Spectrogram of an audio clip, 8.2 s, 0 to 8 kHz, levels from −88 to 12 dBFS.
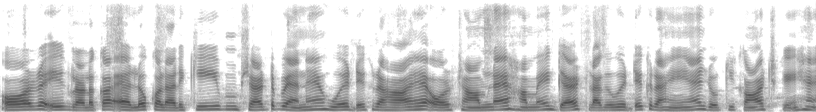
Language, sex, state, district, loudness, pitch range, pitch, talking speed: Hindi, female, Maharashtra, Nagpur, -25 LUFS, 180-215 Hz, 195 Hz, 205 wpm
